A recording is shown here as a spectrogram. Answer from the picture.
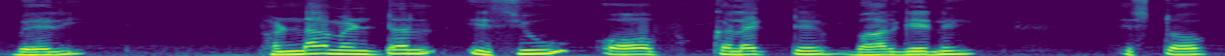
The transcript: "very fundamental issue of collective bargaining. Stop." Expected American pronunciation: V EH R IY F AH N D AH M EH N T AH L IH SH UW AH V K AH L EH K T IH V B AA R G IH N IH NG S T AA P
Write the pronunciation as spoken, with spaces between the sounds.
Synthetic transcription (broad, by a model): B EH R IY P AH N D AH M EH N T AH L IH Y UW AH P K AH L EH K T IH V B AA R G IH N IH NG S T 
